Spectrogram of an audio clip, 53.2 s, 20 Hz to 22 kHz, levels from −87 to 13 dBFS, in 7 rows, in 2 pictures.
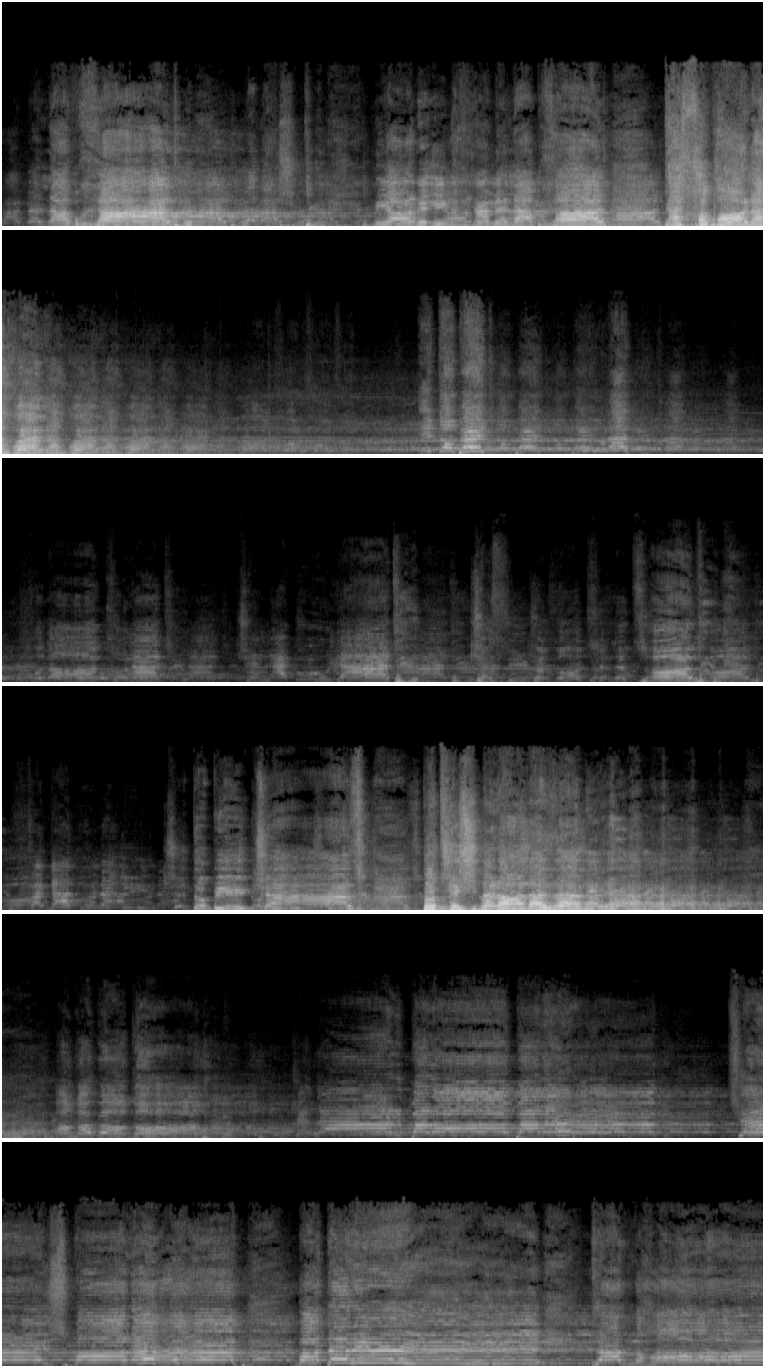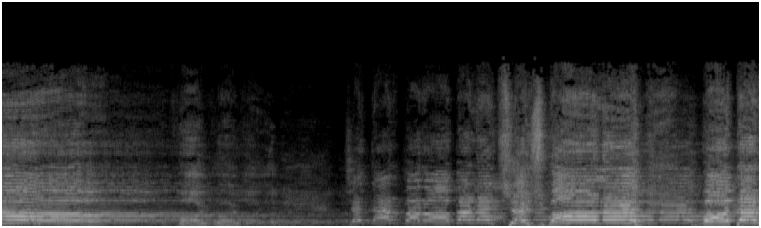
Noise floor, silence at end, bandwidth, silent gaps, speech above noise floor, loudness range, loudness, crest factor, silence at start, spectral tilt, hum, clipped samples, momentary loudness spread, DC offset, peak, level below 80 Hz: -53 dBFS; 0 s; 16.5 kHz; none; 38 dB; 23 LU; -18 LUFS; 20 dB; 0.1 s; -3.5 dB/octave; none; under 0.1%; 26 LU; under 0.1%; 0 dBFS; -52 dBFS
